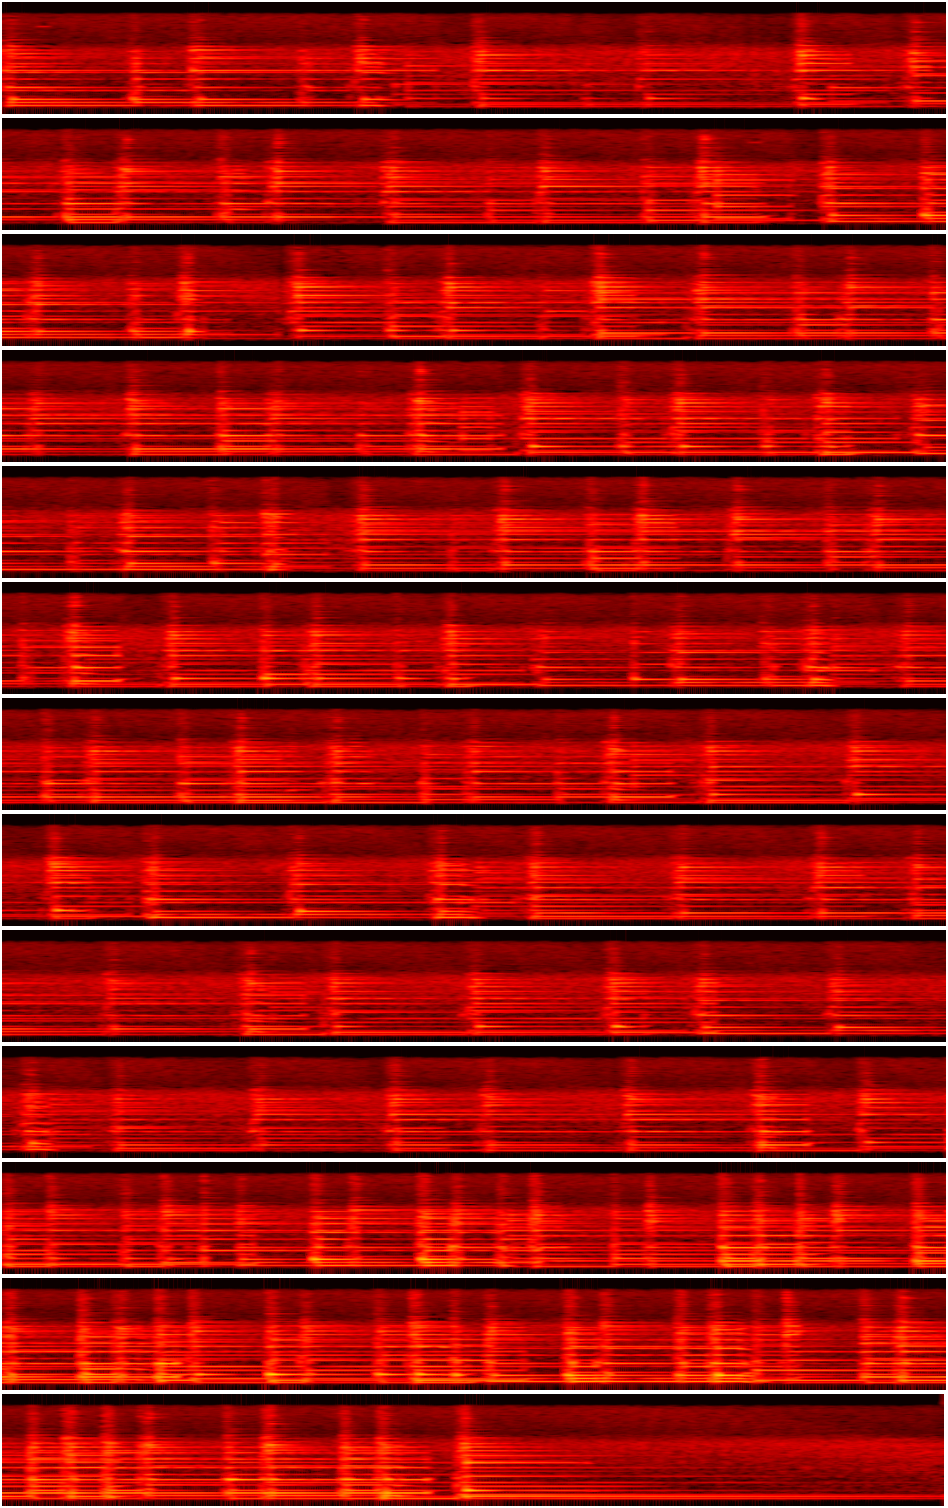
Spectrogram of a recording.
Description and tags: Simple strumming on a ukulele.
ukulele, chords, strumming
